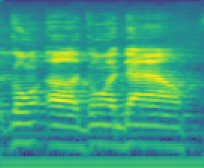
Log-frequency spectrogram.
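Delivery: usual speaking voice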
